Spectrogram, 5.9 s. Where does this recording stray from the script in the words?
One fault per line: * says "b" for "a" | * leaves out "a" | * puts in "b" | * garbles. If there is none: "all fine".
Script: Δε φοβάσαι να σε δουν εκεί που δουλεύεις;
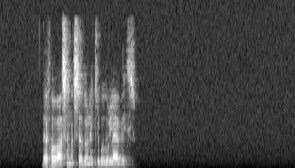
all fine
